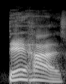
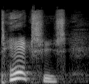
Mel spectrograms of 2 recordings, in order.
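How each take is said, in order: First: It is said with a Spanish-style pronunciation. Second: It is said with an ordinary English pronunciation. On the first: The speaker calls it right. "That's how you say it" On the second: The speaker calls it wrong. "You don't say uh"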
